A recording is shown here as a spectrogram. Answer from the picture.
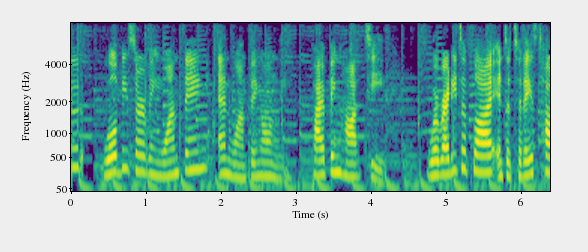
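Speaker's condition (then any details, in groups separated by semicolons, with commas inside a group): No condition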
